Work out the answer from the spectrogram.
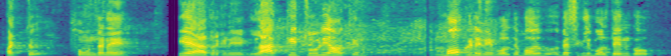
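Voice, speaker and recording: A male coaching teacher with a Rajasthani accent drills his class with rapid call-and-response lists, firing questions and repeating answers. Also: high voice, a bit bright. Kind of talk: exam coaching lecture.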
